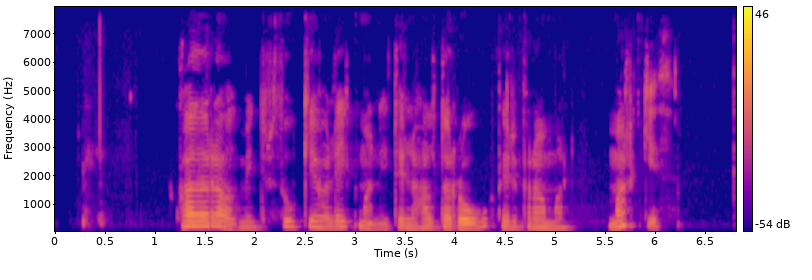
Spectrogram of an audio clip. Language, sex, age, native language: Icelandic, female, 60-69, Icelandic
